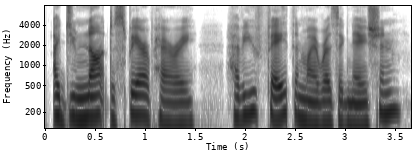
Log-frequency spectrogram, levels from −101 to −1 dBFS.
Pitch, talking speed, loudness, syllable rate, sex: 160 Hz, 180 wpm, -20 LUFS, 5.2 syllables/s, female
